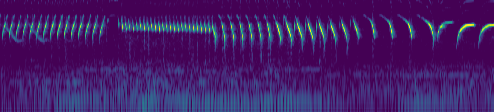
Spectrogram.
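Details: Canary song for provoking other canaries: a fast high trill, a dense buzzing roll for over a second, then rapid chirps slowing into looping downslurred whistles.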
